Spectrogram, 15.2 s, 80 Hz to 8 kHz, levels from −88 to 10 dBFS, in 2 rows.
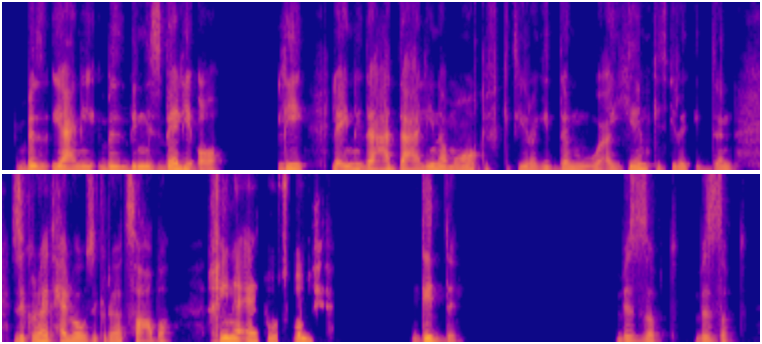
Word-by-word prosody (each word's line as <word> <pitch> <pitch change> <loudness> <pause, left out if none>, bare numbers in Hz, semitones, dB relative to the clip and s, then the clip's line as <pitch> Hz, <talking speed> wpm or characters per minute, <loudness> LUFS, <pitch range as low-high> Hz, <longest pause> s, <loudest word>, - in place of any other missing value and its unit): بالض 165 +5 +2
يعني 145 -3 +3
ب 150 -2 0
بالنسبة 155 +3 +3
لي 220 0 +2
آه. 125 -6 -2 0.6
ليه؟ 175 +6 +1 0.2
لأن 190 +3 0
ده 180 +2 +3
عدّى 195 0 0
علينا 155 +3 +1
مواقف 145 +2 -4
كتيرة 150 -3 -6
جدًا، 120 -2 -4
وأيام 120 +11 -2
كتيرة 135 +1 -6
جدًا، 125 -4 -6 0.4
ذكريات 165 - +2
حلوة 175 -2 +3
وذكريات 135 +1 -2
صعبة، 110 -1 0 0.4
خناقات 170 0 +4
وصلح، 150 +3 0 0.8
جدًا. 145 -11 +3 1.5
بالضبط، 125 -2 -4
بالضبط. 115 -3 -3
145 Hz, 105 wpm, -24 LUFS, 125-170 Hz, 1.5 s, خناقات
